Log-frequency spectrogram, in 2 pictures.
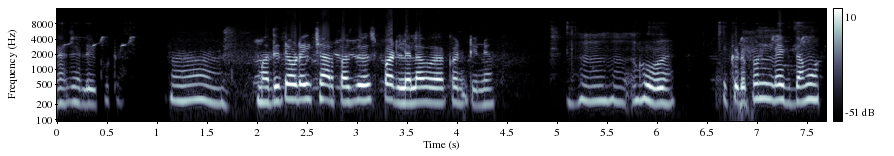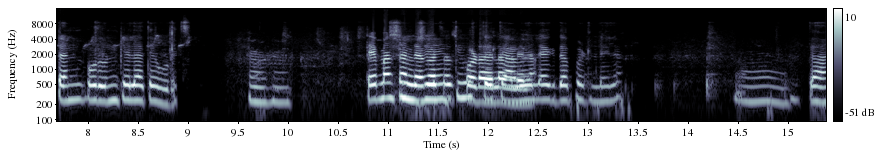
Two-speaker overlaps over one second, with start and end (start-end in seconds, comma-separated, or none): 11.1-12.5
